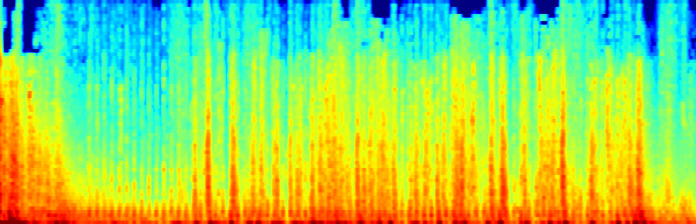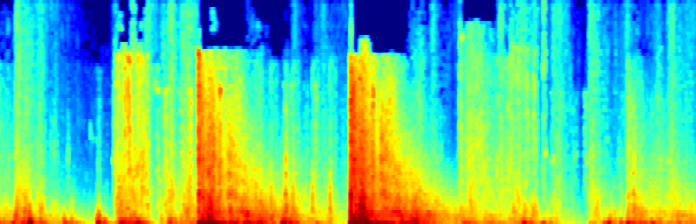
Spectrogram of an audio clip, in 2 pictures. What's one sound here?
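Building pieces clatter into place in a video game.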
